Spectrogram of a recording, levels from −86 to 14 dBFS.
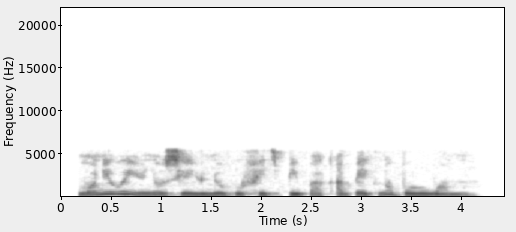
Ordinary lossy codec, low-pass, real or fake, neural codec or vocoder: none; 5.4 kHz; real; none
